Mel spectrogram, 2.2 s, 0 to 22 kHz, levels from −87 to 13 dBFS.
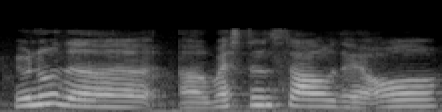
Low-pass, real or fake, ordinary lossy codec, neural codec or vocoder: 7.2 kHz; fake; none; codec, 16 kHz, 4 kbps, X-Codec, WavLM features, trained on Multilingual LibriSpeech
